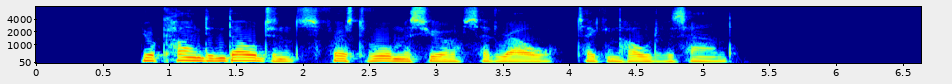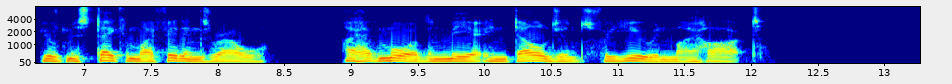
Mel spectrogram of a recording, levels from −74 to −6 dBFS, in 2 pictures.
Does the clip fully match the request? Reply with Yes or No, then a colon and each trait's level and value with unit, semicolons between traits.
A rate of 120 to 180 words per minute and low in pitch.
Yes: average, 140 wpm; low, 120 Hz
